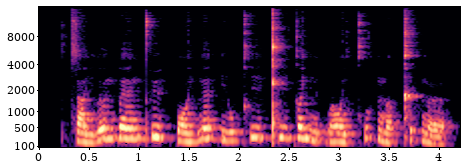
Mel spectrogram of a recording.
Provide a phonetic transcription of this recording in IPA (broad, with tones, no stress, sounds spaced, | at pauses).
t͡s aː˨˩ j l ɵ˧ n p ɛː˧ ŋ pʰ yː˥ t̚ p ɔː˨ j ŋ ɛː˥ t̚ iː˨˧ w kʰ iː˥ t̚ kʰ iː˥ k ɐ˥ j ŋ ɪ˨ k̚ l ɔː˨ j kʷʰ ɐ˥ k̚ m ɐ˨ p̚ kʰ ɪ˧ k̚ ŋ œː˨˩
